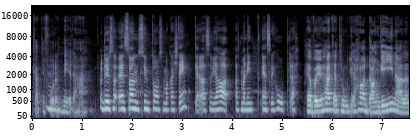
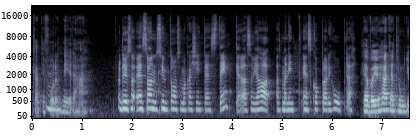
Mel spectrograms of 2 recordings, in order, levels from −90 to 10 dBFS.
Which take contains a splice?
first; 4 cuts; at 1.3 s, 2.9 s, 4.8 s, 6.4 s

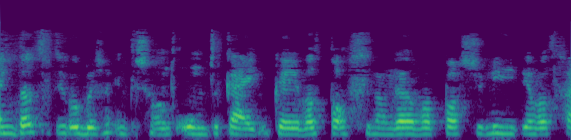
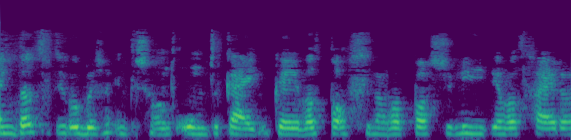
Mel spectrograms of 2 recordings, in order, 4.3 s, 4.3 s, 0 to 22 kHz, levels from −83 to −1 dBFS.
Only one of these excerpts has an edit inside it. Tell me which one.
second; 1 cut; at 2.9 s

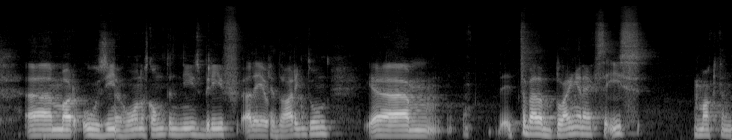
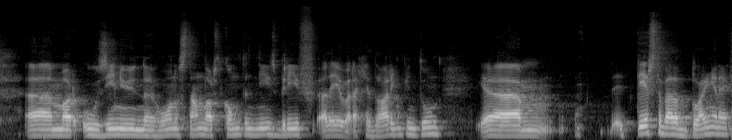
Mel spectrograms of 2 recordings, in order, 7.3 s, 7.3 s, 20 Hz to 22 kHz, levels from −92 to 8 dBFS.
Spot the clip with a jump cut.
first; 5 cuts; at 1.2 s, 1.5 s, 2.7 s, 3.1 s, 5.2 s

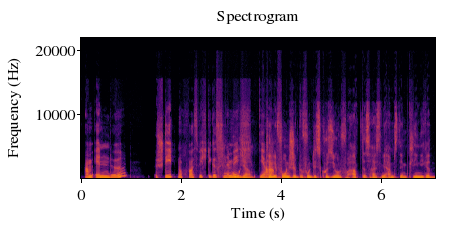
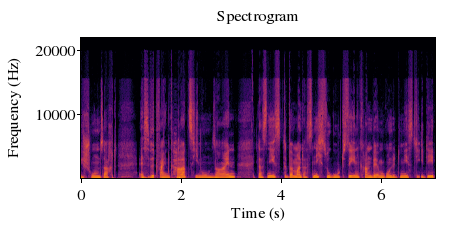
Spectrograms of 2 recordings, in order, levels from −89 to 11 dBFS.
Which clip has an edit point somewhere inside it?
second; 1 cut; at 1.6 s

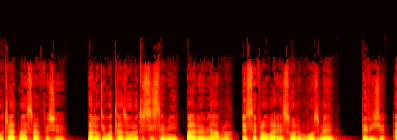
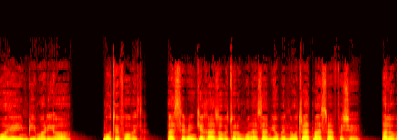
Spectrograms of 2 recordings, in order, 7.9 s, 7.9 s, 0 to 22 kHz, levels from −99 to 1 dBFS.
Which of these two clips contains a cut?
first; 4 cuts; at 2.0 s, 3.7 s, 4.2 s, 4.8 s

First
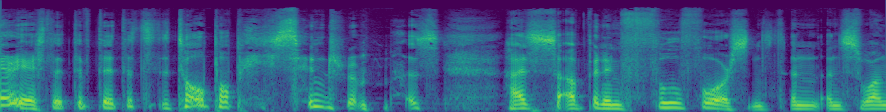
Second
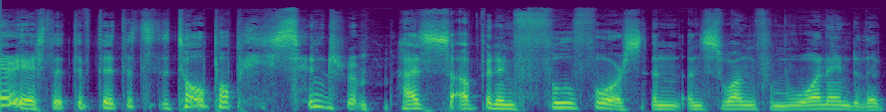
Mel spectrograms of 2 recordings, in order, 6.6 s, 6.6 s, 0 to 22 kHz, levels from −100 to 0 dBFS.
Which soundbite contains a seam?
second; 2 cuts; at 2.9 s, 4.8 s

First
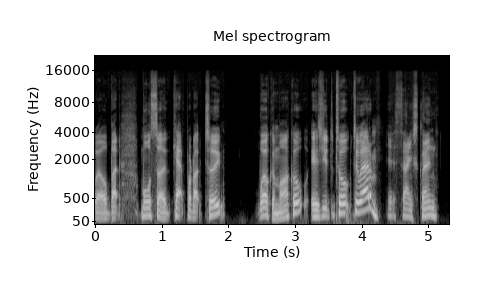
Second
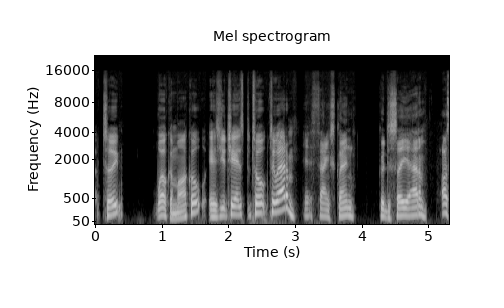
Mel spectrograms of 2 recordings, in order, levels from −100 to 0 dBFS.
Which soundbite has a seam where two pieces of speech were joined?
first; 2 cuts; at 1.1 s, 3.5 s

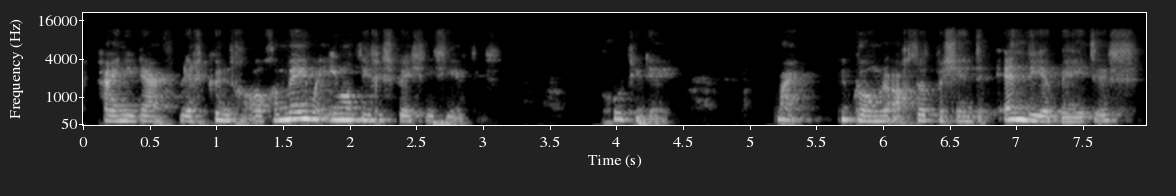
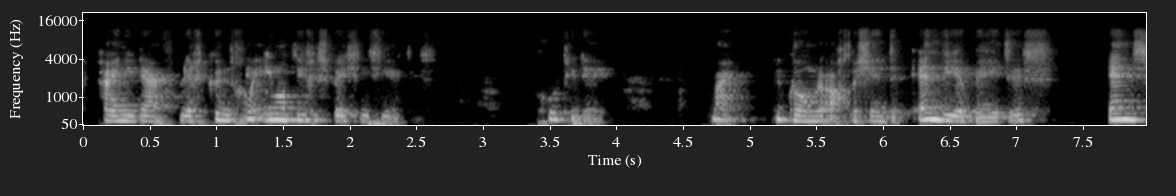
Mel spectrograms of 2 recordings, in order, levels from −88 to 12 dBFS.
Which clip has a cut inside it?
second; 2 cuts; at 1.2 s, 5.7 s

